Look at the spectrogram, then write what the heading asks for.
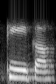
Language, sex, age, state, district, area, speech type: Sindhi, female, 18-30, Maharashtra, Mumbai Suburban, urban, conversation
